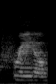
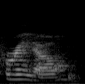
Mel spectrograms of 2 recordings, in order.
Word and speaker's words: Pareto: a Paro graph or sometimes they even call it a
